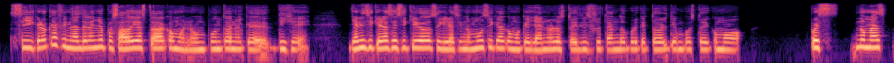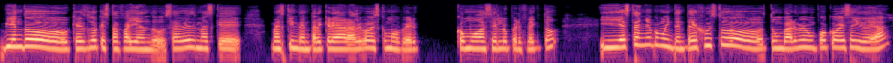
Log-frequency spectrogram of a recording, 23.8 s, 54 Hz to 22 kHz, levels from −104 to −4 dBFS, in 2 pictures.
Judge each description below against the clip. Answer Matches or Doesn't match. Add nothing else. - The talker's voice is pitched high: Matches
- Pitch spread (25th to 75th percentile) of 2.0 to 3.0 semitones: Matches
